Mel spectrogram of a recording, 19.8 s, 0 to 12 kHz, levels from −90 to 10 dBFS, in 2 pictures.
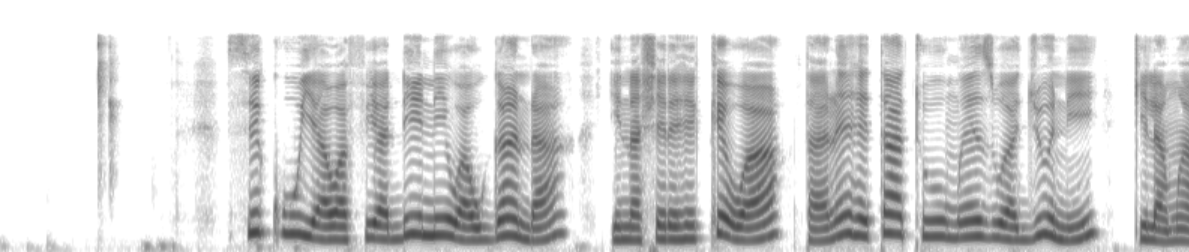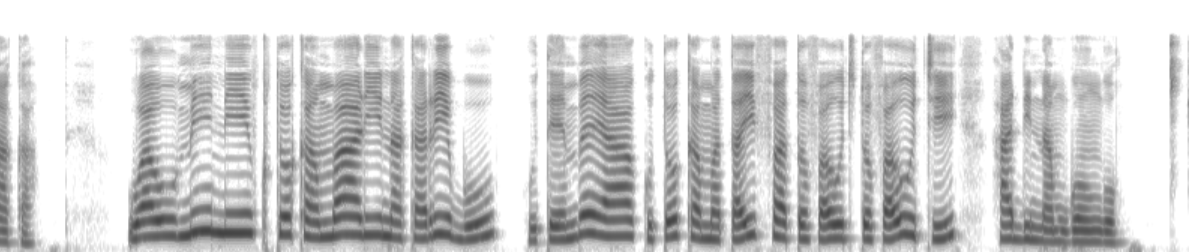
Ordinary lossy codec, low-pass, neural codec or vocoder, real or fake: none; 7.2 kHz; none; real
